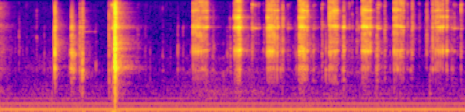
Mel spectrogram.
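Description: A Top Kogyo handy-ratchet, a Japanese hand tool, turned backwards gives quiet, irregular mechanical clicks, with one sharper metallic snap early on and then a loose run of soft ticks.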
